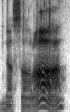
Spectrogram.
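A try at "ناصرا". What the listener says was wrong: No, you got to go longer.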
